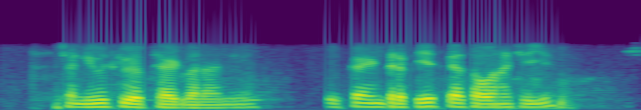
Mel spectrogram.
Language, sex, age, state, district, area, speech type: Urdu, male, 18-30, Delhi, North East Delhi, urban, conversation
